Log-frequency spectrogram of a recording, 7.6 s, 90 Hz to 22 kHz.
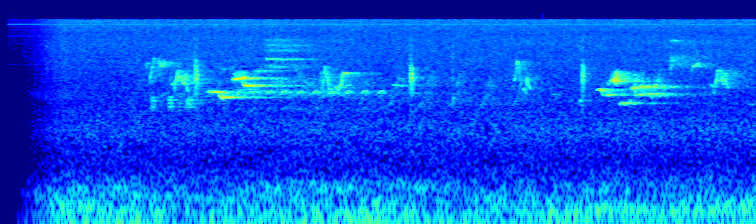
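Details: A wood thrush sings at Lake Needwood on 6 May 2014: two clear, flute-like phrases, each ending in a thin, airy trill, over a steady low rumble of wind or distant traffic.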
